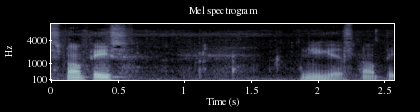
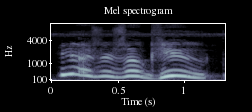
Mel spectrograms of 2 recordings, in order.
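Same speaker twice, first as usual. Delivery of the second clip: cooing. Real, not acted. Owner cooing at the cat and dog in a high voice. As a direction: gush over them way up high.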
